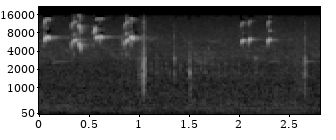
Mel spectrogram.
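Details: Song of a small flock of cattle tyrants in Bahia's sertão: a quick series of piercing, high, squeaky notes, then a pause and three more, with a few short clicks in between.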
